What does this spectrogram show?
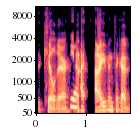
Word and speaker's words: Kildare: how like you're you're from Ireland correct the Kildare yeah I even think I've been there because my wife and I went I don't I don't know what year it was maybe like 2018 or something and Kildare is that how you say it yeah and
